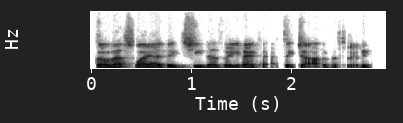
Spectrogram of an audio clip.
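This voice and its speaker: A man's voice: a bass voice, fairly even intonation, fast, darkish tone, husky, no echo. A man earnestly praising a film performance in casual podcast talk, full of fillers. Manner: earnest, enthusiastic, filler-heavy. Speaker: podcast guest. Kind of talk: casual movie discussion. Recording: dull, lo-fi mic.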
